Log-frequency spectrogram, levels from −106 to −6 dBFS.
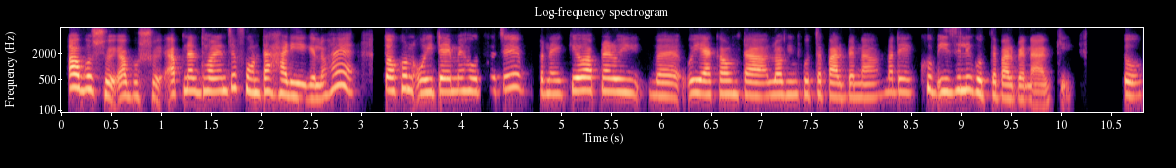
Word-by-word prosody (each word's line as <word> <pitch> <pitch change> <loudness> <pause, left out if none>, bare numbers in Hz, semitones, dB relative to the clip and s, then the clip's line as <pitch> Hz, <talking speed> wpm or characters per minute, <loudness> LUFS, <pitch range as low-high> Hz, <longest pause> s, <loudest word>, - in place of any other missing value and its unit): অবশ্যই, 290 -7 +4
অবশ্যই। 215 -1 -6
আপনার 275 +3 0
ধরেন 270 0 +2
যে - - +2
ফোনটা 270 -1 +2
হারিয়ে 215 -4 +3
গেল, 185 +1 +1
হ্যাঁ? 370 -4 +2 0.4
তখন 290 +2 +3
ওই 255 - +4
time 270 0 +4
এ - - -1
হচ্ছে 270 +2 -4
যে, 305 - +1 0.3
মানে 245 -1 -3 0.2
কেউ 280 0 +7
আপনার 275 -1 -1
ওই, 260 - 0 0.3
আ - - 0 0.3
ওই 245 - +3
account 235 0 -1
টা 225 - +3 0.2
login 230 0 -1
করতে 230 0 -3
পারবে 205 -1 +1
না। 200 - -3 0.2
মানে 260 0 -3 0.2
খুব 300 - -1
easily 285 +3 +2
করতে 235 -2 +1
পারবে 185 -1 0
না - - -2
আরকি। - - -13 0.6
তো, 230 - +3
255 Hz, 195 wpm, -23 LUFS, 230-275 Hz, 0.6 s, কেউ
